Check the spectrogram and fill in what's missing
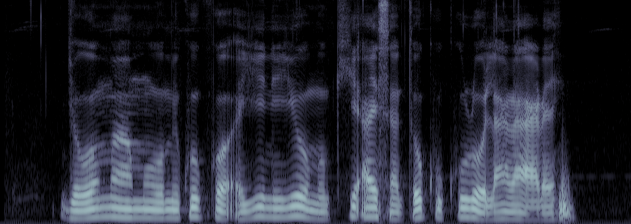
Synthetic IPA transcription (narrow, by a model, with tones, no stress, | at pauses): d͡ʒɔ˨wɔ˨˧˦mãː˦˧mũ˧o˧mĩ˧ku˦k͡pɔ˦˨ʔḛ˨ji˨˦nĩ˧joː˦˨mũ˨kʰi˦a̰˦i˨sã˨to˨˦ku˦ku˦ɾo˦˨la˨˦ɾa˦˨ɾɛ˧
